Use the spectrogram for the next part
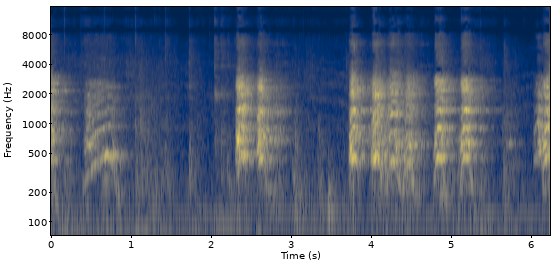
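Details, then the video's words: Siberian huskies Juno and Echo bark at Dash, a toy robot, unsure whether scared or playing; a softer yelping call opens, then loud rapid barks come in runs of two or three, with brief quiet spells between. "Dogs vs Dash the Robot"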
